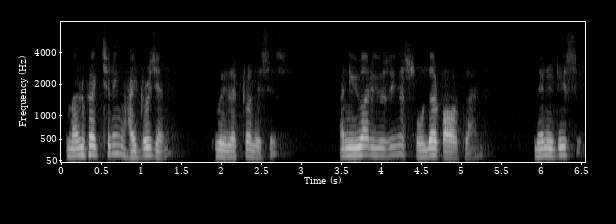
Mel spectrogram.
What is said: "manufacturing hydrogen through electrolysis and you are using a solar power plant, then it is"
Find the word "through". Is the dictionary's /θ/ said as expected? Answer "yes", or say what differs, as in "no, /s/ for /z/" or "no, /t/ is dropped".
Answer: no, /t/ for /θ/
